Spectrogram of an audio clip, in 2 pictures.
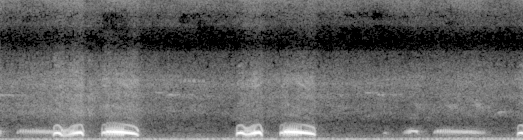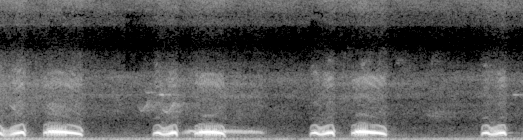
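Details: Repeated cooing song of a spotted dove: six phrases of stuttering double notes ending in a rich downslurred coo, with quiet humming notes in the gaps, delivered roughly every one and a half seconds against faint low noise.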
